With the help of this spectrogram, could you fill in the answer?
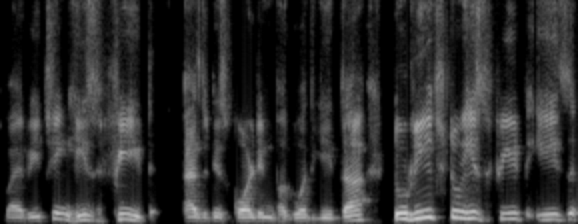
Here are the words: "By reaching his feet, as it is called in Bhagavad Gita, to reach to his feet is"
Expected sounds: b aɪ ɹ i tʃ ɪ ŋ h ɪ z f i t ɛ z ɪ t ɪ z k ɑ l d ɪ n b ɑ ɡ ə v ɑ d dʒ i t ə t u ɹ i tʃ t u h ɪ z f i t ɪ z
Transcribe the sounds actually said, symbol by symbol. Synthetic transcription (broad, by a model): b aɪ ɹ i tʃ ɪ ŋ h ɪ z f i t ɛ z ɪ t ɪ z k ɑ l d ɪ n b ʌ ɡ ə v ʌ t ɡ i t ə t u ɹ i tʃ t u h ɪ z f i t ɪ z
